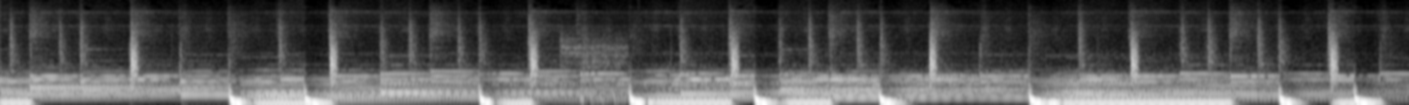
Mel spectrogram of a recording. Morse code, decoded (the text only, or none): none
